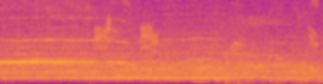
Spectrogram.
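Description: A large audience cheering and whooping, many held shouts overlapping.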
